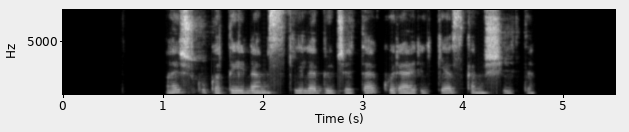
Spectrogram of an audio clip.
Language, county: Lithuanian, Kaunas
